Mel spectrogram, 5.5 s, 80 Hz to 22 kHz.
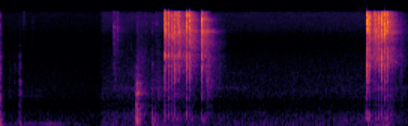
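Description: Rotary selector dial of a handheld digital multimeter being turned, its detents clicking in two quick runs, about two seconds in and again near the end: the meter switched off and back on, to reset it after a false reading of 35 ohms with the leads shorted.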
